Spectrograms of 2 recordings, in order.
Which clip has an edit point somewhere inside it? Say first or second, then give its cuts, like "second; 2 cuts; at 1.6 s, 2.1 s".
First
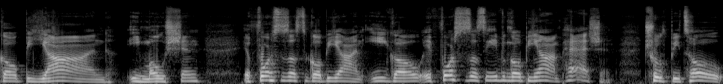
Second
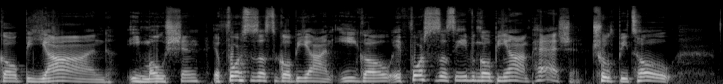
second; 2 cuts; at 2.1 s, 5.9 s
